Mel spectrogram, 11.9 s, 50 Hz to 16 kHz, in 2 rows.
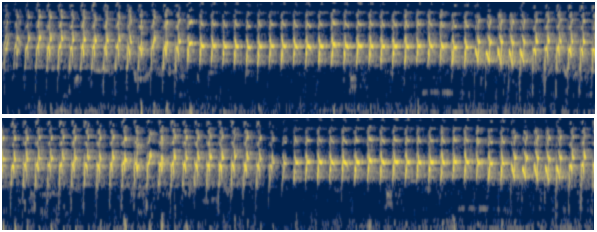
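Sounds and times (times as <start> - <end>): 
lovebird long ngekek trill: 0.0 - 11.8.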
